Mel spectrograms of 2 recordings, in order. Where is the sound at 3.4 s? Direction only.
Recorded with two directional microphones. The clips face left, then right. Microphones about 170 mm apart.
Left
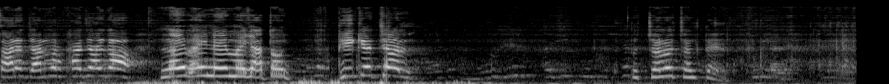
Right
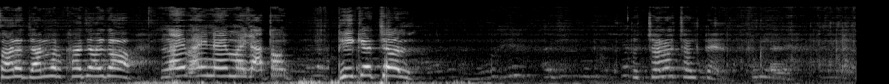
35° right (ahead or behind).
